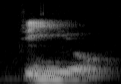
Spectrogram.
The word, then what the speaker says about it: প্রিয়: ঠিক আছে, তারপরে দেখো শেষে অন্তস্থ অ রয়েছে, তার পূর্বে ই ধ্বনি রয়েছে, তাহলে শেষের অ এর উচ্চারণ ও এর মতো হচ্ছে, প্রিয়।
